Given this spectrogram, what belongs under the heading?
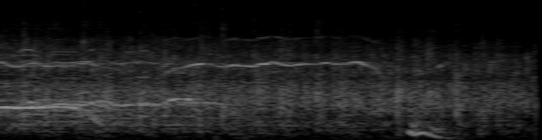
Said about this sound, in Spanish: Bienvenidos acá, bienvenidos allá, bienvenidos. ¿Cuánto le damos un aplauso a ellos ahora?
